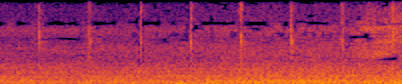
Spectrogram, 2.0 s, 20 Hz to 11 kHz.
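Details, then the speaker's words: Peugeot 5008 diesel at quiet idle after FAP additive tank replacement, no low-additive warning on dashboard; crisp, even ticking about four times a second is the additive pump priming normally, left to run. "voilà donc là on entend bien la pompe qui est en train d'amorcer voilà il faut la laisser faire"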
